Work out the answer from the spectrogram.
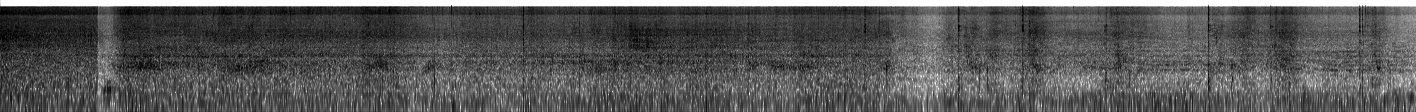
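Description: Marinated chicken pieces sizzling in hot oil with frying onions in a kadai, stirred with a metal spatula. The sizzle is loudest at first and dies down after about eighteen seconds, leaving scattered scrapes and clicks of the spatula against the pan.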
